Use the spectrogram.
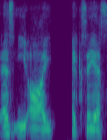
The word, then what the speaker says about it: Seixas: Seixas, S-E-I-X-A-S is pronounced Seixas.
